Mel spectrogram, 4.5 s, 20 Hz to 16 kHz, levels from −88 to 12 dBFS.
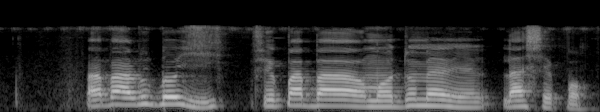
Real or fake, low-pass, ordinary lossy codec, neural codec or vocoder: real; 7.2 kHz; none; none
